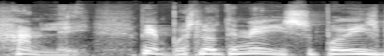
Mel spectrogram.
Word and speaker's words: Hunley: Handley se escribe Hunley, Hunley, es que pronunciado en condiciones, vamos. Pero bueno, en inglés creo que se pronuncia algo parecido a Handley.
